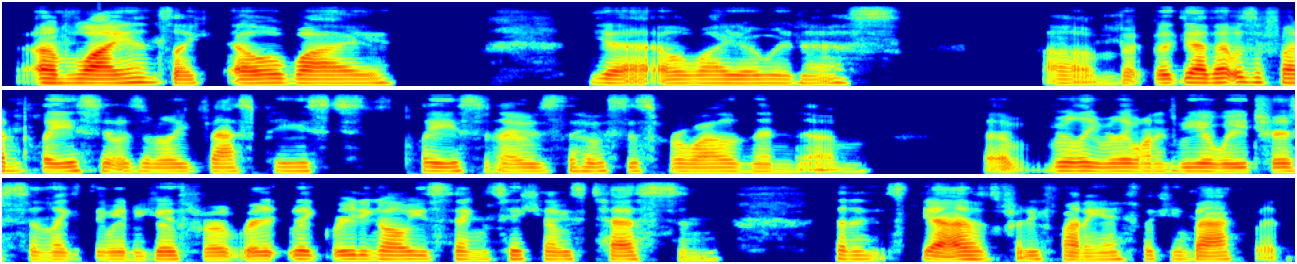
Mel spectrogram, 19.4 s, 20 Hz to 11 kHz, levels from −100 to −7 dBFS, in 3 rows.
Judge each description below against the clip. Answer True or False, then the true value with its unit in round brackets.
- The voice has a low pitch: False (155 Hz)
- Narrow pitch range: True (1.4 semitones)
